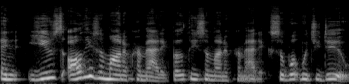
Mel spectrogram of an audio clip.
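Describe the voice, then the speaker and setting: In a very clean recording with a silent background, a woman with an ordinary speaking voice talks at a fairly high pitch with ordinary pitch variation. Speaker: art teacher. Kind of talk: recorded class lecture. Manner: casual, filler-heavy.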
